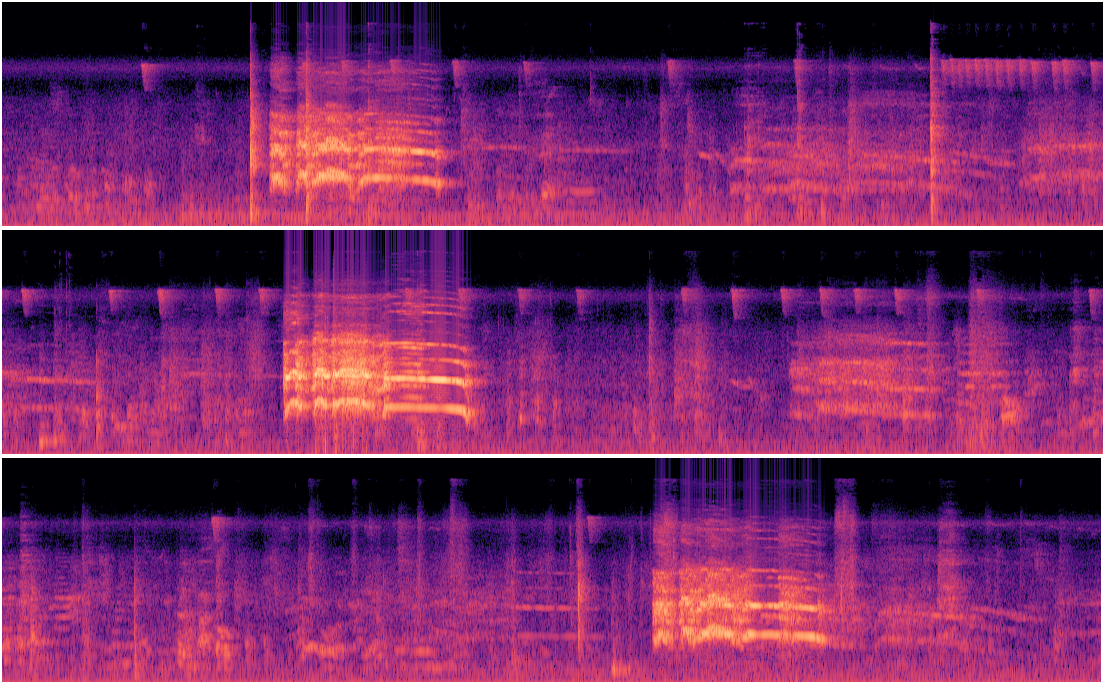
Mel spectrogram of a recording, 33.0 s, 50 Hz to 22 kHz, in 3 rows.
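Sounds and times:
rooster crowing: 0:02.7 - 0:06.0, 0:07.0 - 0:12.1, 0:13.8 - 0:15.9, 0:18.9 - 0:20.5, 0:26.2 - 0:33.0
chicken clucking: 0:06.6 - 0:13.8, 0:15.2 - 0:27.9, 0:29.9 - 0:33.0.

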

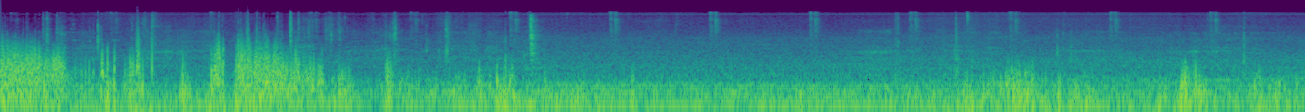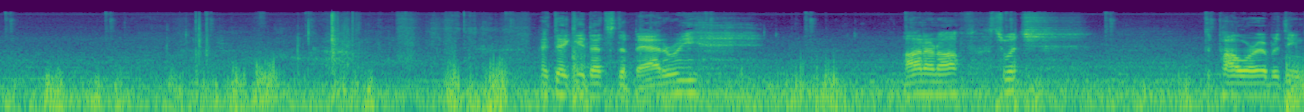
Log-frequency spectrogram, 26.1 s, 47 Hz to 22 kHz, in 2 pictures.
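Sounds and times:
diesel truck idling: 0:00.0 - 0:26.0
light clicks: 0:02.7 - 0:07.3.

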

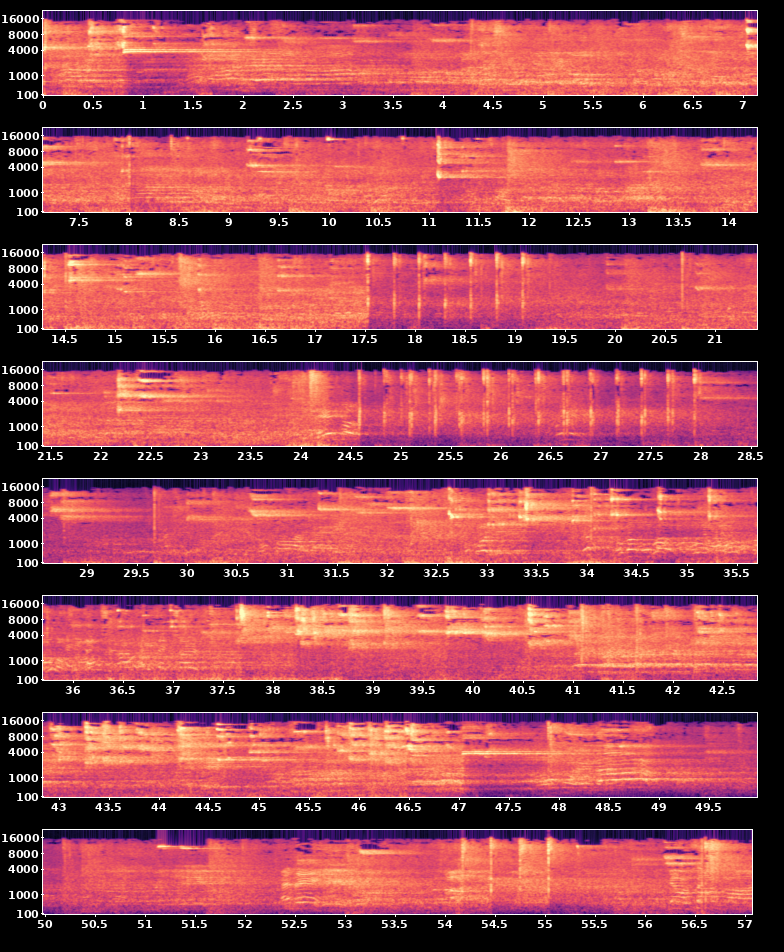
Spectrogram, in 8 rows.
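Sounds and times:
players' voices: 0:00.0 - 0:57.0.

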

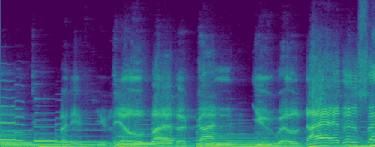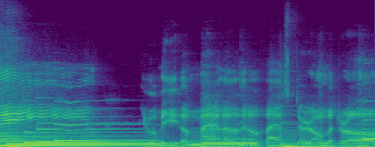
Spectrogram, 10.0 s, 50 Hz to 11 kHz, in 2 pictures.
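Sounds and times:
steel guitar: 0:00.0 - 0:10.0
person singing: 0:00.8 - 0:10.0.

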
